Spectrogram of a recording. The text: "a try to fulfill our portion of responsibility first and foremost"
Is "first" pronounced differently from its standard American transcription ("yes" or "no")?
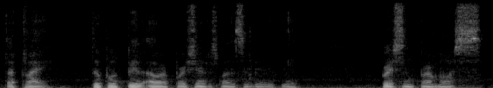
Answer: yes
